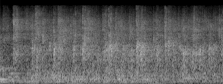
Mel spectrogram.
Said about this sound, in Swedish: Nu är min mamma här också. Hon sitter här. En applåd för henne.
